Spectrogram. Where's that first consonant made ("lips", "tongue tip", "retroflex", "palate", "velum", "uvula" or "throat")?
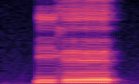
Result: palate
